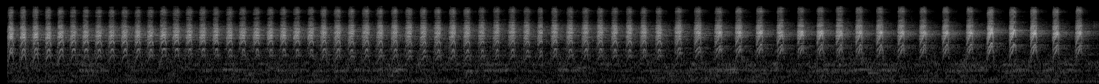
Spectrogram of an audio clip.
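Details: Little spiderhunter singing steadily in a rough, harsh style, played as a lure to make other spiderhunters answer: a long run of sharp, high chipping notes, about four a second, growing louder toward the end.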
